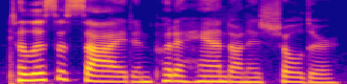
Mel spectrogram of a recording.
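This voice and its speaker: A woman's voice: medium pitch, brisk, clear, resonant tone, no echo. A woman narrating a scripted story as the narrator of an audio drama.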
